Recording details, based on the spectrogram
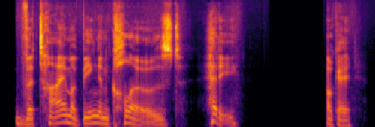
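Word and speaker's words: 縁: That's why in the domain, the time of being enclosed, heri. Okay, that is not the normal pronunciation for that kanji. It's usually fuchi.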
